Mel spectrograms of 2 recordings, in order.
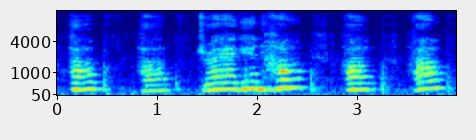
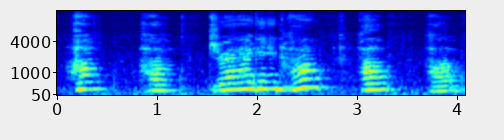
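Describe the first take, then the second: No difference in how they are said.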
